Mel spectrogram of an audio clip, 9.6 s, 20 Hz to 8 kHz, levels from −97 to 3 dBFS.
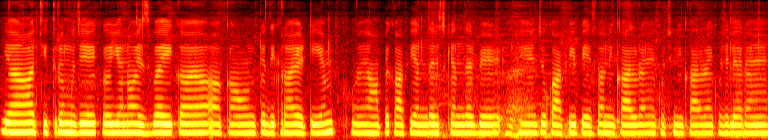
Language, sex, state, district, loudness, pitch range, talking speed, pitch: Hindi, female, Himachal Pradesh, Shimla, -15 LUFS, 175-185 Hz, 210 wpm, 180 Hz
